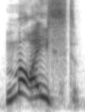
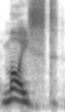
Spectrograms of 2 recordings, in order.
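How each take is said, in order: First: High, loud shout of Moist. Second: Said in the usual way. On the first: Real, not acted. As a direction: bellow Moist at the top of your voice. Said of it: "shout moist at the top of my voice". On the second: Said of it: "I'll just shout moist".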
